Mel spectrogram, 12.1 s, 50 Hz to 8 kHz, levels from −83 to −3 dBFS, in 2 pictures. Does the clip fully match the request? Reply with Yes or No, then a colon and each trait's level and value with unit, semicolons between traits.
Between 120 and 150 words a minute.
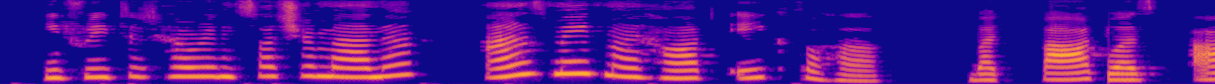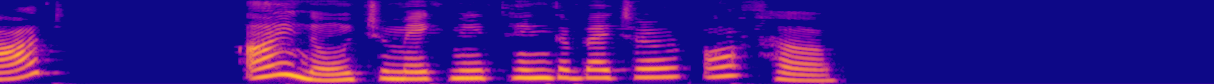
Yes: average, 140 wpm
